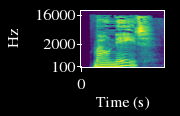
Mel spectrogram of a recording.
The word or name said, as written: MAGNATS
